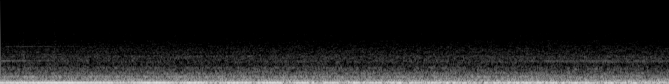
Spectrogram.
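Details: BMW E36 with 220k miles while driving: loud deep droning rumble filling the cabin from a failed driveshaft center support bearing; replacing the bearing made the noise go away.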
